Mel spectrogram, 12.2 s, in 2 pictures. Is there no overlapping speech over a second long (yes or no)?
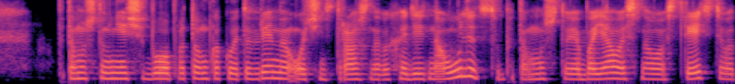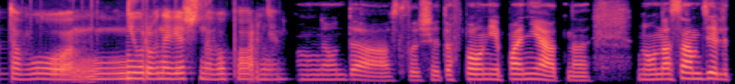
yes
